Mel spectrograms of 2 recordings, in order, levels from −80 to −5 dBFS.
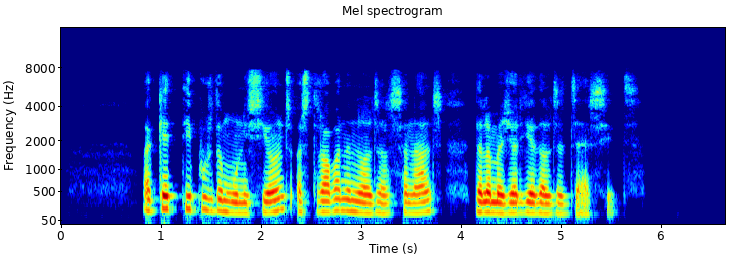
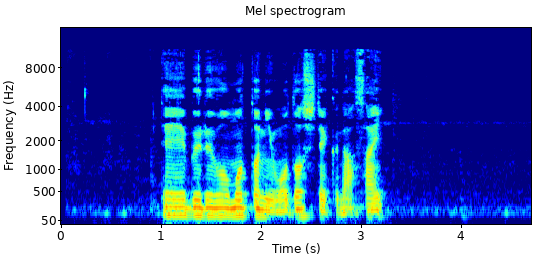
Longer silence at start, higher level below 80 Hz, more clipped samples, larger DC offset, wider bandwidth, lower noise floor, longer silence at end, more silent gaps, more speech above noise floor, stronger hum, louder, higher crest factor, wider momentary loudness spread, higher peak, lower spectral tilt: second, 0.8 s vs 1 s; about the same, -64 dBFS vs -62 dBFS; neither; neither; second, 8 kHz vs 11.5 kHz; first, -86 dBFS vs -61 dBFS; second, 1.15 s vs 1.5 s; neither; first, 65 dB vs 33 dB; neither; first, -21 LUFS vs -28 LUFS; about the same, 18 dB vs 20 dB; first, 11 LU vs 5 LU; first, -2 dBFS vs -10 dBFS; first, -6.5 dB/octave vs -5 dB/octave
